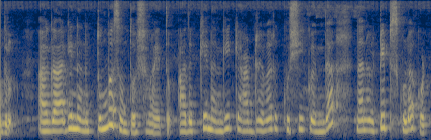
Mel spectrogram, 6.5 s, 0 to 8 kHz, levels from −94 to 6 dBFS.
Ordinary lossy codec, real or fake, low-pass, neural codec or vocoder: none; fake; none; codec, 16 kHz, 8 kbps, FreqCodec, larger model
